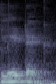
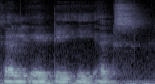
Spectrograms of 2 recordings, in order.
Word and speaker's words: LaTeX: But if you are writing a very mathematical paper, then there is a software known as LaTeX, that is LaTeX, pronounced LaTeX, not latex.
